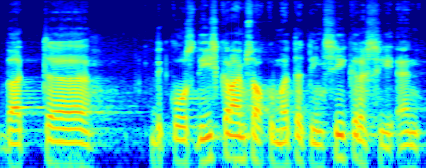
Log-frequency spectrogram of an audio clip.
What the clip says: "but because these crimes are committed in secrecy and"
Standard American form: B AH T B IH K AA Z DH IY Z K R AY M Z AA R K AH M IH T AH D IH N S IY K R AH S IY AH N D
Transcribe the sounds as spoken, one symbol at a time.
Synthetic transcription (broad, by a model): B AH T B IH K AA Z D IY S K R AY M S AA L K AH M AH T AH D IH N S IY K R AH S IY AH N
